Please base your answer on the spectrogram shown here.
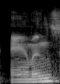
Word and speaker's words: almond: about um y'all were growing as you call it out there Ammons Ammons that's right so I'd never heard that before but um that's almond for most of you normal folks but out in California I guess I say Ammond and so um I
